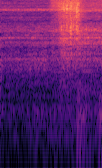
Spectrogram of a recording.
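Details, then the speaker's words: Steady hiss of gas flow swelling as a CPAP unit is connected to the mask, starting automatically without being switched on; prehospital CPAP demonstration for exacerbated COPD or CHF patients on home oxygen. "I didn't have to turn this on. As soon as you connect to it, it starts."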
